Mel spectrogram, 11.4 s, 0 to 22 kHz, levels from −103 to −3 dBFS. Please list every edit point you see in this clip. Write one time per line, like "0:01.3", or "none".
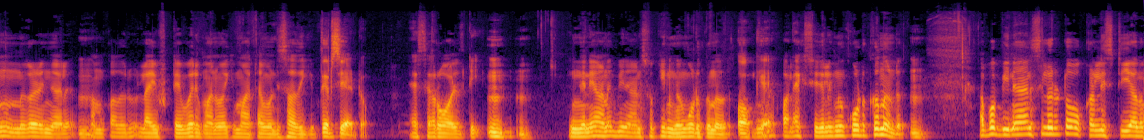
none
